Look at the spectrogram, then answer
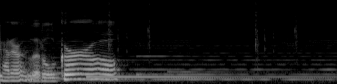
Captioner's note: camera shutter clicking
